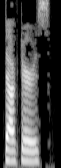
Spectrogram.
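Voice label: "doctors", British English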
